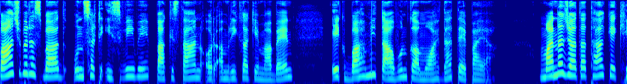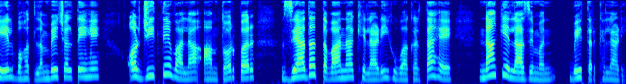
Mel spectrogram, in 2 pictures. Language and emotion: Urdu, neutral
